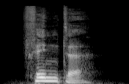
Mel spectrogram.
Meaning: 1. feint 2. twait shad, Alosa fallax
- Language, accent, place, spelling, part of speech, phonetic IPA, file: German, Germany, Berlin, Finte, noun, [ˈfɪntə], De-Finte.ogg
